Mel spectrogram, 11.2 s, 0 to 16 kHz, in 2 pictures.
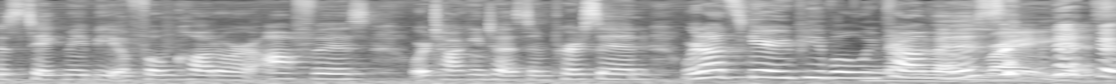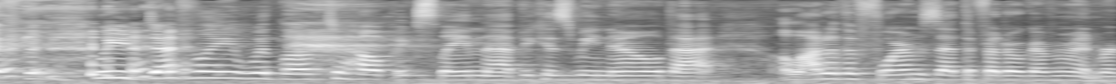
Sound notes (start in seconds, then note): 4.9 laughs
